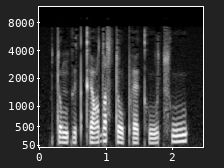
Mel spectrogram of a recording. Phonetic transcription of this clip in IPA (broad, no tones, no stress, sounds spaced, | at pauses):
t o ŋ k ɨ t kʰ ɛ dˤ u s t o pʰ ɛ kʰ u t͡sʰ u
